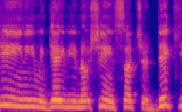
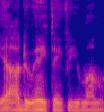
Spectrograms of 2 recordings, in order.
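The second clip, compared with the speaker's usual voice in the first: put-on deep man's voice, lower and quieter; 10 semitones lower, 4 dB quieter than usual. Acting out a man's reply on a phone call, in a put-on deep voice. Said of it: "He had this like deep voice".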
